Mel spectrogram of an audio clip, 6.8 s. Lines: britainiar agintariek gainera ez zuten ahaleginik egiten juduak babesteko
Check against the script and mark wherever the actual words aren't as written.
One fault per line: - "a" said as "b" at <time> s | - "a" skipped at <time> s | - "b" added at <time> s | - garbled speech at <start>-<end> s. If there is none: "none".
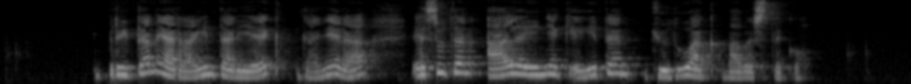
none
